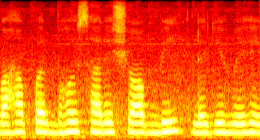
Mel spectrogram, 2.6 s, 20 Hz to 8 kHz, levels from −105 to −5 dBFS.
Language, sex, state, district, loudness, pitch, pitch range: Hindi, female, Maharashtra, Mumbai Suburban, -13 LUFS, 195 Hz, 190-205 Hz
